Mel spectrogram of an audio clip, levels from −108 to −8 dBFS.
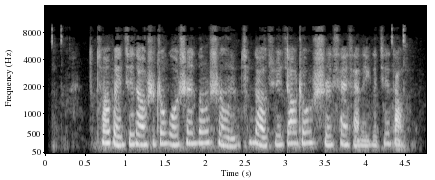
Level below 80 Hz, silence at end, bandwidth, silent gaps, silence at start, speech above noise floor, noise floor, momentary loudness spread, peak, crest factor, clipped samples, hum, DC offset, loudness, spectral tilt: -72 dBFS; 0.25 s; 9.8 kHz; none; 0.1 s; 24 dB; -49 dBFS; 6 LU; -8 dBFS; 18 dB; under 0.1%; none; under 0.1%; -25 LUFS; -4 dB/octave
